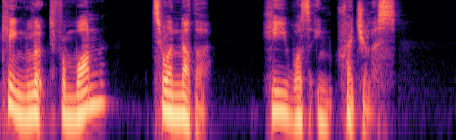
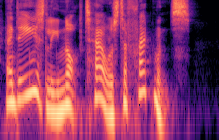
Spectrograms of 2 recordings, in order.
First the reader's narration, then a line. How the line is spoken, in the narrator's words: said Felix eagerly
